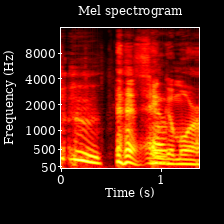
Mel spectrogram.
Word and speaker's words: Engoron: Engoron.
